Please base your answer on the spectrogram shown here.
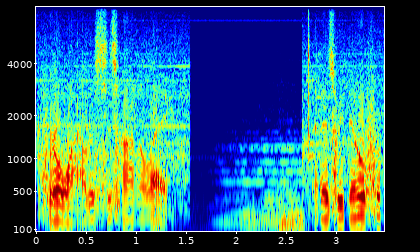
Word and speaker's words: Hanalei: This is Hanalei. Didn't quite rhyme with sea, so we just had to tweak it a little bit.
